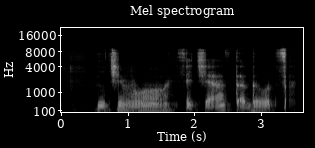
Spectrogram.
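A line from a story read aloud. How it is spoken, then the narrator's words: Chuckling. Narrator (Russian): Хохотнула она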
